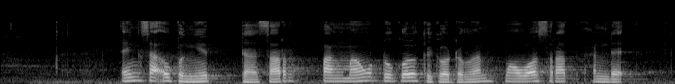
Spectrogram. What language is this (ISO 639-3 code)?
jav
